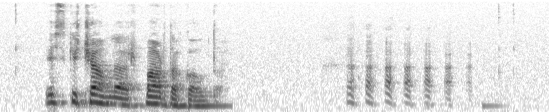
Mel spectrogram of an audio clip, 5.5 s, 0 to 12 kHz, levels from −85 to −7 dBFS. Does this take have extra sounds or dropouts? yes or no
yes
